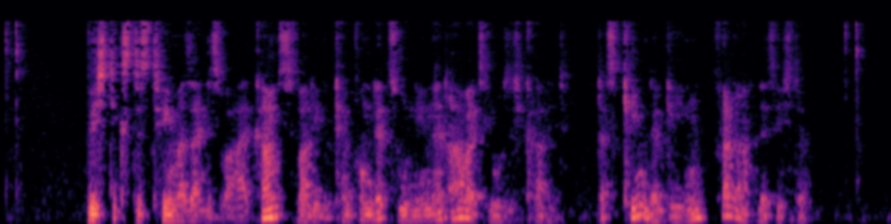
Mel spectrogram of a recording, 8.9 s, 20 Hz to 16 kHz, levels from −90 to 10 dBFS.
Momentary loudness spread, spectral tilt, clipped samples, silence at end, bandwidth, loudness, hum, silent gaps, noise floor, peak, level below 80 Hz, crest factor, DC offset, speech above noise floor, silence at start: 23 LU; -5.5 dB/octave; under 0.1%; 0.35 s; 11.5 kHz; -28 LUFS; none; none; -75 dBFS; -4 dBFS; -52 dBFS; 24 dB; under 0.1%; 47 dB; 0.15 s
